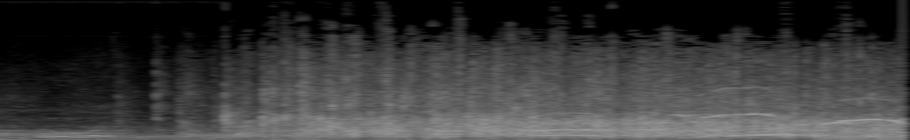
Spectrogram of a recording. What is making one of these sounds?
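A crowd cheers and applauds loudly.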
